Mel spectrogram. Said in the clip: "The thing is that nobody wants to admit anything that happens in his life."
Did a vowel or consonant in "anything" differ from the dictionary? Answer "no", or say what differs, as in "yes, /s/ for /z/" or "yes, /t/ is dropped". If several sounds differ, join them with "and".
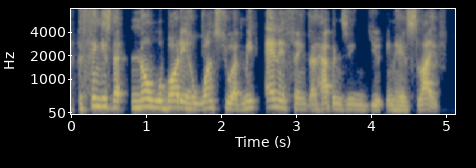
no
